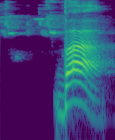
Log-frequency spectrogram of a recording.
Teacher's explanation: দুই ঠোটের ভিজে অংশ থেকে উচ্চারিত হয় বা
